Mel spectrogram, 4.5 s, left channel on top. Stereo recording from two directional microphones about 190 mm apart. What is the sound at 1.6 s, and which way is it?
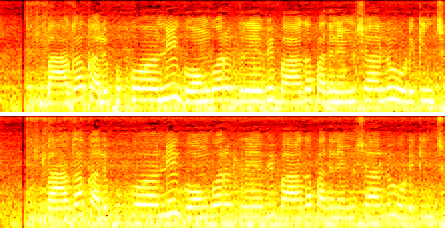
Speech, 10° left (ahead or behind).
